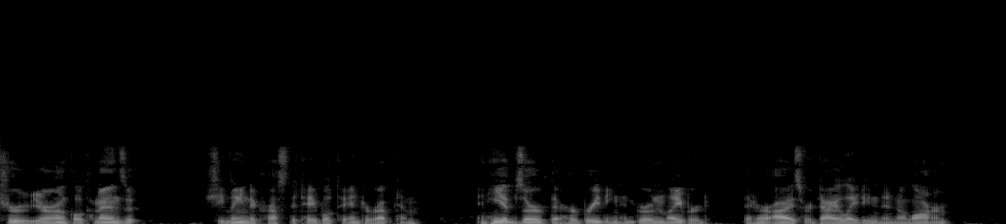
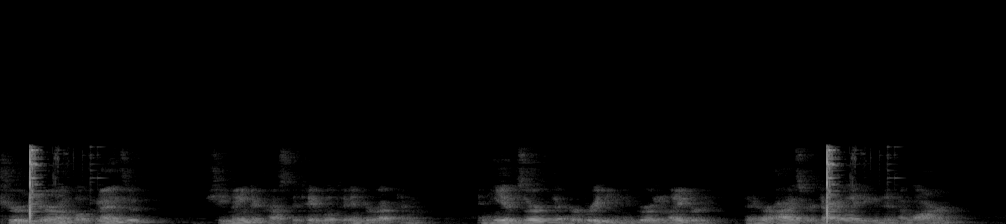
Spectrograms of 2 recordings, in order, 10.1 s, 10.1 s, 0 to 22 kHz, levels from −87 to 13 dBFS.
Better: first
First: none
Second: background sound (Shatter); 4 dB above the speech // room echo; dies away in 0.6 s

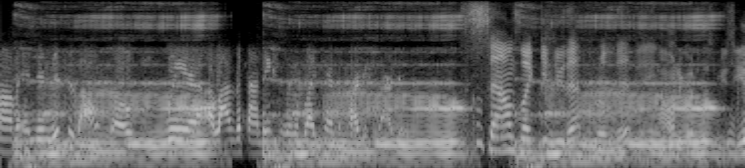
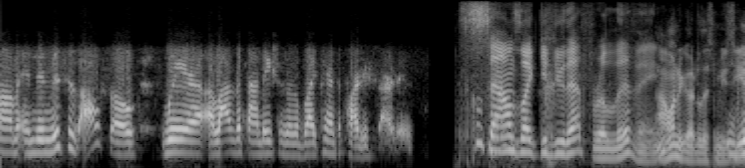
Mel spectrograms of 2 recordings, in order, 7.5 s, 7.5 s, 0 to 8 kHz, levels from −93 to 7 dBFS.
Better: second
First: background sound (Burping, eructation); 2 dB above the speech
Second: none

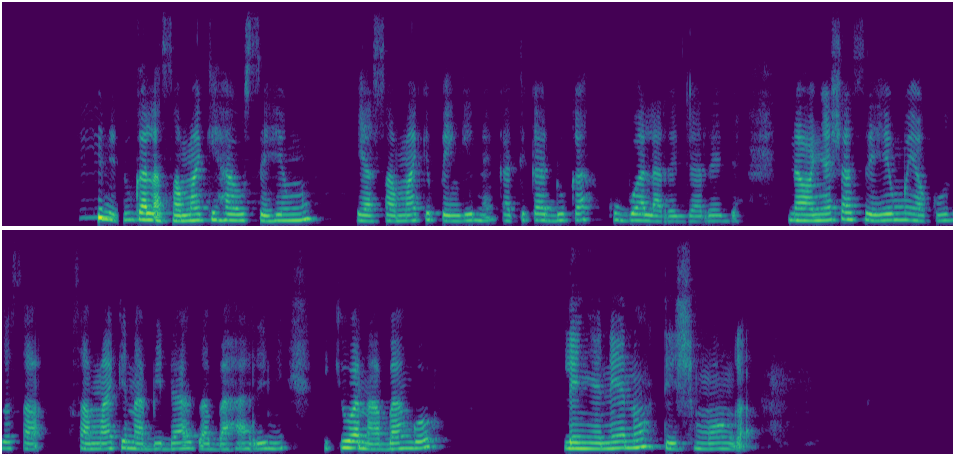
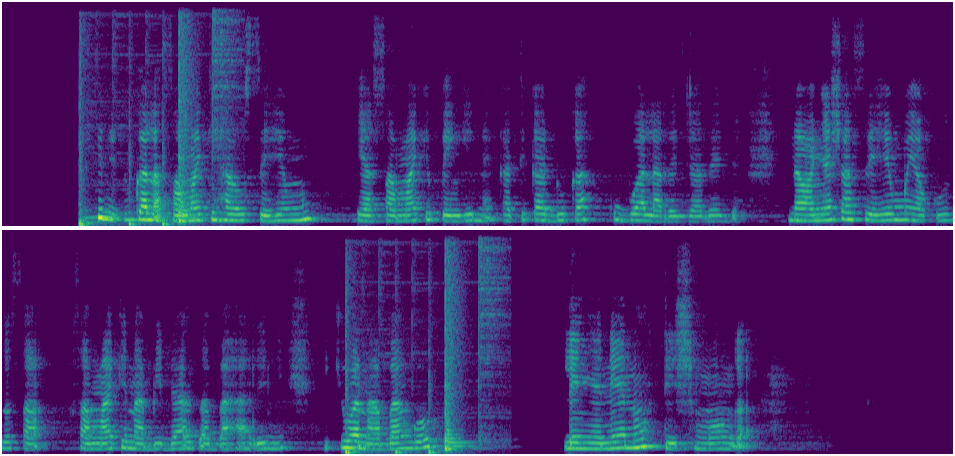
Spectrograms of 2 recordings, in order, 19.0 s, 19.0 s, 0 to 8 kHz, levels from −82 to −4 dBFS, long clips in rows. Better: first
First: none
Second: background sound (Drum kit); 2 dB below the speech // room echo; dies away in 1.1 s

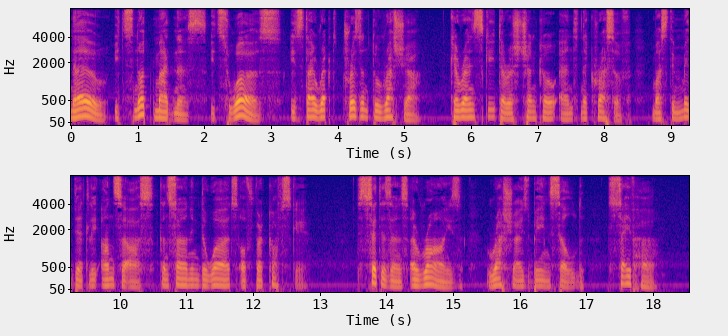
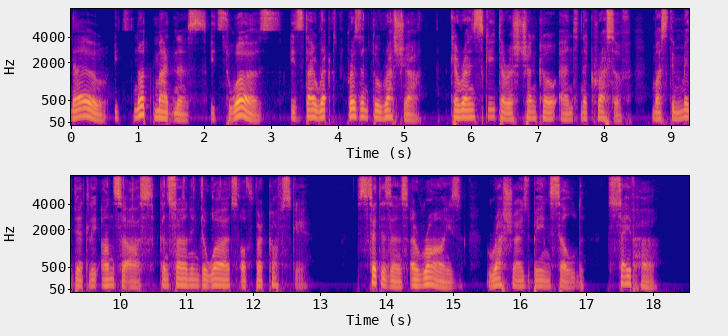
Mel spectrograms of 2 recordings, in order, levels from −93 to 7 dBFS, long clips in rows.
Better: first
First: none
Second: noise reduction (neural mask model DeepFilterNet 3)

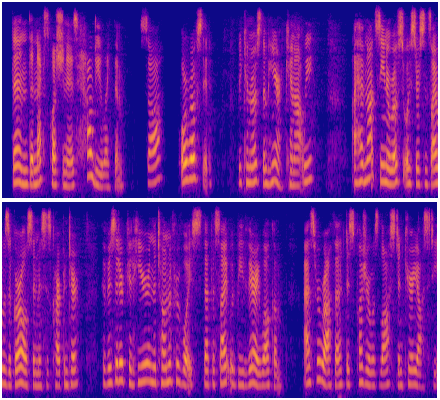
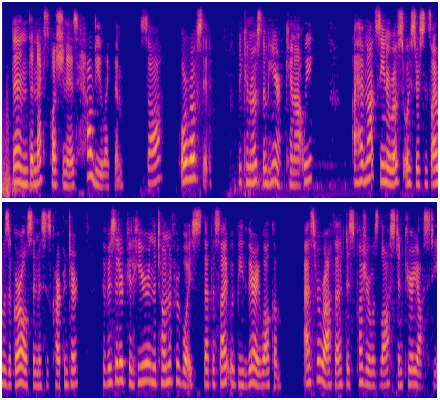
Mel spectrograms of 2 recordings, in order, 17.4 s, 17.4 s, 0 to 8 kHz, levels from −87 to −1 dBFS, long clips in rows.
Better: first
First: none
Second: noise reduction (classical method spectral subtraction)

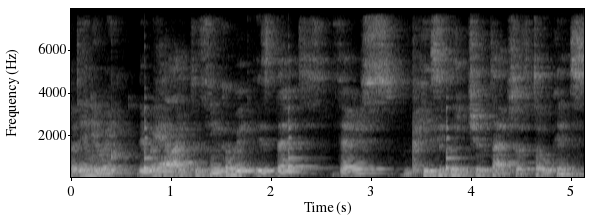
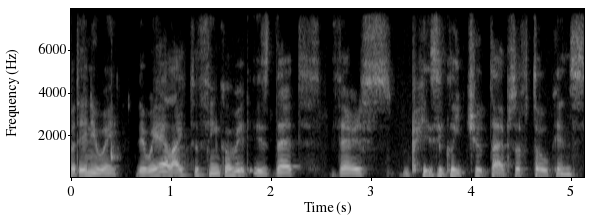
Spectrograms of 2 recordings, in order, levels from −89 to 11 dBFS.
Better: second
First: background sound (Bowed string instrument); 14 dB below the speech // room echo; dies away in 0.6 s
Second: none

